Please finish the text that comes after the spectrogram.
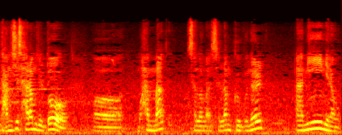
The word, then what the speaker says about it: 무함마드: 그래서 뭐 마호메드라고 하면 안 되고 무함마드 이렇게 말해야 된다는 것.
